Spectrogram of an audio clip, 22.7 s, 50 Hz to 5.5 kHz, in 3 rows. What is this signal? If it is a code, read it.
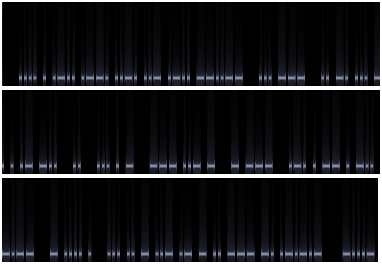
Morse code, heard as a keyed tone, about 25 wpm, 600 Hz. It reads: HELPFUL, SO INSTEAD I SET OUT TO REMEDY THE SITUATION. <BT>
